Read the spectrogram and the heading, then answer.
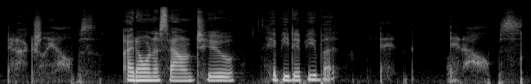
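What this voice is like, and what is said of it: Whispering. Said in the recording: “I'm whispering so much today”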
